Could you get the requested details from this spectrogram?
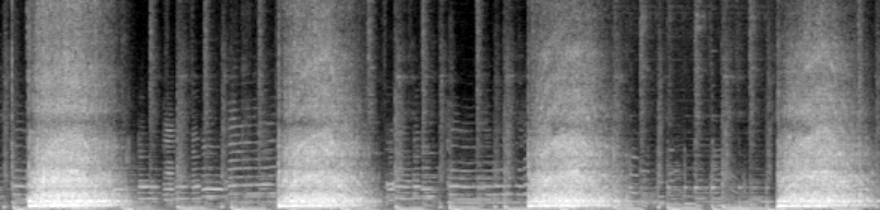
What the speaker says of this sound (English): Make sure to put them in a food processor or a blender will work. Let's do a chop.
